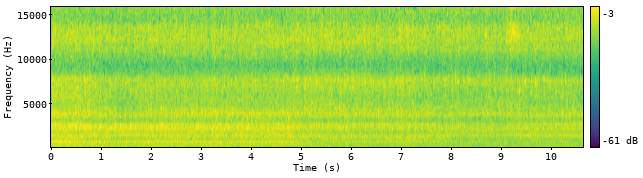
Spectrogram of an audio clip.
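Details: 1991 Ford E350 cutaway van, 5.8L V8 with in-tank and inline high-pressure fuel pumps, very cold start at about minus 20, first start of the day: deep, steady, even idle rumble with no misses or knocks, a normal cold idle.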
